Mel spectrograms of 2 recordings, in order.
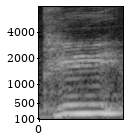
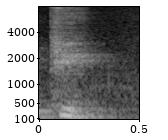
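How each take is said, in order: First: The word is said with its l sound. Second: The word is said without the l sound. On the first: "en vez de decir plus" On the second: "va a decir pu"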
